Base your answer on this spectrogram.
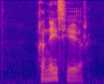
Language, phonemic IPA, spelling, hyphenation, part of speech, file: Dutch, /ɣəˈneːs.ɦeːr/, geneesheer, ge‧nees‧heer, noun, Nl-geneesheer.ogg
- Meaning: doctor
